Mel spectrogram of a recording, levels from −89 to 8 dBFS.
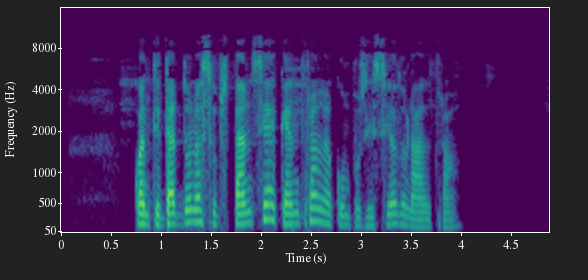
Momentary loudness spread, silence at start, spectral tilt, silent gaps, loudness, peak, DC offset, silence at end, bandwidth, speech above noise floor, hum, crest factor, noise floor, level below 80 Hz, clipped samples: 13 LU; 0.75 s; -4 dB/octave; none; -22 LUFS; 0 dBFS; under 0.1%; 0.95 s; 10 kHz; 68 dB; none; 24 dB; -90 dBFS; -66 dBFS; under 0.1%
